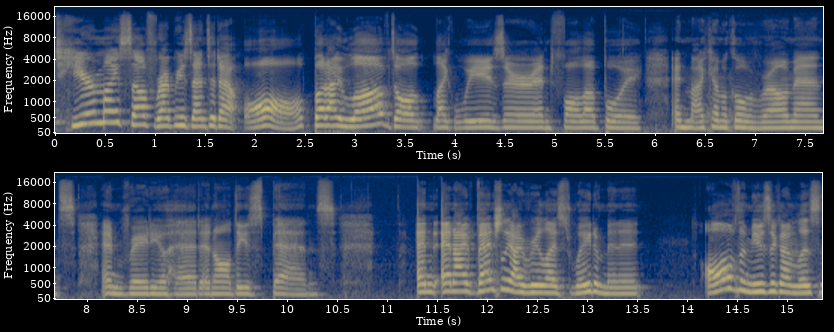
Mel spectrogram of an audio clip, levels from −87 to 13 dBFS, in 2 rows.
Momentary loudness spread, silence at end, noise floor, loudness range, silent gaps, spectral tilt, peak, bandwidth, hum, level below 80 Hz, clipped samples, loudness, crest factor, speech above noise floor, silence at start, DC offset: 10 LU; 0 s; -53 dBFS; 5 LU; none; -4 dB/octave; 0 dBFS; 17.5 kHz; none; -52 dBFS; under 0.1%; -18 LUFS; 18 dB; 34 dB; 0 s; under 0.1%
